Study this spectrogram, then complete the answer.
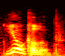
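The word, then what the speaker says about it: jökulhlaup: mercifully i'm on television so i have to pronounce the icelandic word yokoloop which is a catastrophic breach of an ice dam on a glacier a dramatic yokoloop broke forth near grimsvot in iceland on november 5th 1996.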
